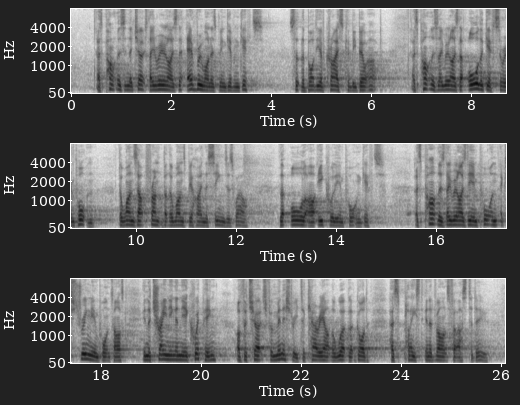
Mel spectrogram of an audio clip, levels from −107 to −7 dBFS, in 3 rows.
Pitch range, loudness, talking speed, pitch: 130-150 Hz, -25 LUFS, 200 wpm, 140 Hz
